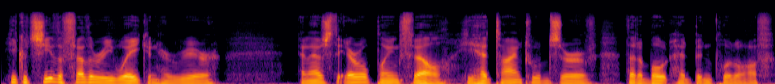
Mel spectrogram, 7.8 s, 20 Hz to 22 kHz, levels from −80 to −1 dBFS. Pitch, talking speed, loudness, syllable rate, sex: 100 Hz, 200 wpm, -19 LUFS, 5.0 syllables/s, male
